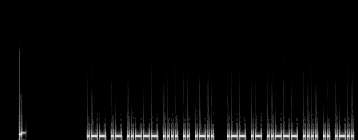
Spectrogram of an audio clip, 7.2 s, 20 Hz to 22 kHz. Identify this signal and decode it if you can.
Morse code, heard as a keyed tone, about 30 wpm, 700 Hz. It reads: WA2HIL WA2HIL
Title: USA Call Signs Repeated 3x 30wpm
